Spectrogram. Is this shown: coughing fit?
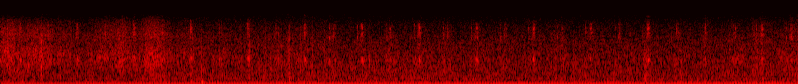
no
